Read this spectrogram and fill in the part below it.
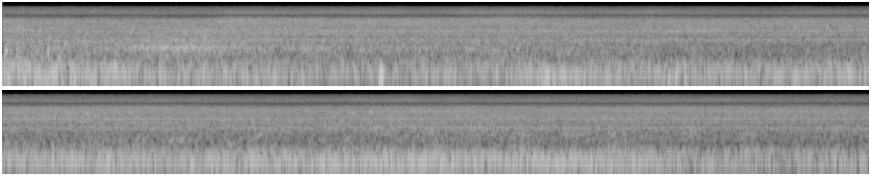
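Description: A steam locomotive idles with a low, steady rumble in the distance.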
